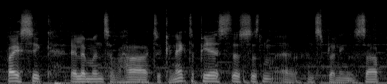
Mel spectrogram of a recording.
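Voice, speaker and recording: A man's voice: medium pitch, fast talker, soft background music. A man presenting an informal technical lesson, explaining step by step in a somewhat hesitant, conversational way. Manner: hesitant, explanatory, often saying "you know". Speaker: instructor presenting a tutorial series. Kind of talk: informal explanatory lecture talking through slides and diagrams.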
